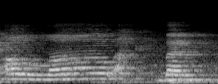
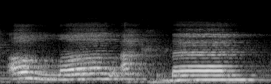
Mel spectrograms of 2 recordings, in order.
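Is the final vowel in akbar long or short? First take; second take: short; long. First: The vowel in akbar is kept short. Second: The vowel in akbar is drawn out long. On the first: God is the greatest. The speaker calls it right. "Tapi kalau pendek Allahu akbar, Allah maha besar" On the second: God is like a drum. The speaker calls it wrong. "Kalau ibu ucapnya Allahu akbar, itu Allah seperti bedug"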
